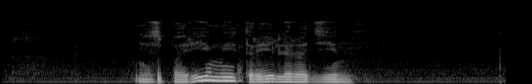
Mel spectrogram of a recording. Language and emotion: Russian, sad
